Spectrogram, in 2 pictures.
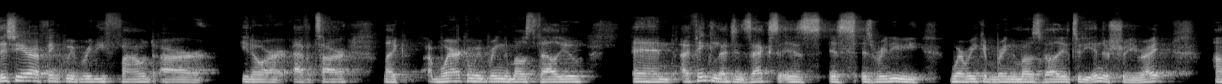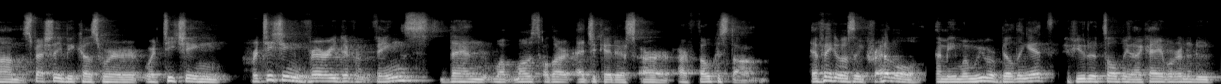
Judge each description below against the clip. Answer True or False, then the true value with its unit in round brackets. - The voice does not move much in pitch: True (2.3 semitones)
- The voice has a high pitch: False (125 Hz)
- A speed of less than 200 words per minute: False (205 wpm)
